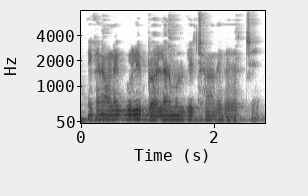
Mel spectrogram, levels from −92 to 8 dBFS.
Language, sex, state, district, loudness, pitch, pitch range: Bengali, male, Tripura, West Tripura, -18 LUFS, 105 Hz, 100-115 Hz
